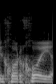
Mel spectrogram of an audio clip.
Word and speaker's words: Khorkhoi: So yeah, the old guy Khorkhoi also have, which is, in case you're wondering, this is how you pronounce it. I'm not, it's a Mongolian word, because of course the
